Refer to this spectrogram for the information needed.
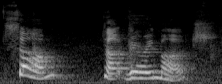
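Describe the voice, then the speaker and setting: A woman's voice: high voice, sing-song, slow pace, darkish tone, exaggerated voice. A woman playing a beguiling, deceitful young woman in trouble in a 1940s-style radio play, coy and pleading. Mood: confessing. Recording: echoey room.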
